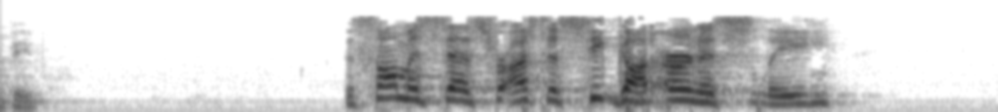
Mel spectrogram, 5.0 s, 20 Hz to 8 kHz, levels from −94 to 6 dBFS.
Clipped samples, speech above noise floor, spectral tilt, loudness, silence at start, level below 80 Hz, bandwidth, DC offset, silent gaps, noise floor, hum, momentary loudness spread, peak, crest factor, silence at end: under 0.1%; 55 dB; -9 dB/octave; -19 LUFS; 0.05 s; -62 dBFS; 5.4 kHz; under 0.1%; none; -75 dBFS; none; 12 LU; -2 dBFS; 20 dB; 0.85 s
